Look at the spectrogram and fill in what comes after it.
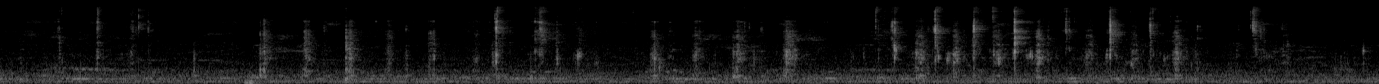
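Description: Close-up chewing of mutton biryani eaten by hand: a run of short wet clicks and smacks from the mouth, thickest about two thirds of the way through, over a faint steady low hum.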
